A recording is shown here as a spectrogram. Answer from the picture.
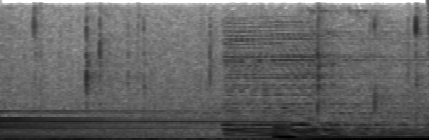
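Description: Electronic keyboard and synthesizer playing held chords in a live band; about two seconds in the chord changes, with notes stepping down to a lower note, and the music grows louder near the end. Faint light ticks sound over the chords.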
